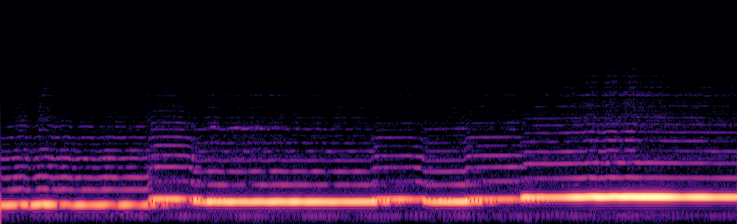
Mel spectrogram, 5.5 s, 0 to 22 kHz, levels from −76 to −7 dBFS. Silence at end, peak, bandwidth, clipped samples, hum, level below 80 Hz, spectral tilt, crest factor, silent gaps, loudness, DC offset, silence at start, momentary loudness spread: 0 s; -6 dBFS; 3.1 kHz; under 0.1%; none; -70 dBFS; -8.5 dB/octave; 12 dB; none; -18 LUFS; under 0.1%; 0 s; 14 LU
